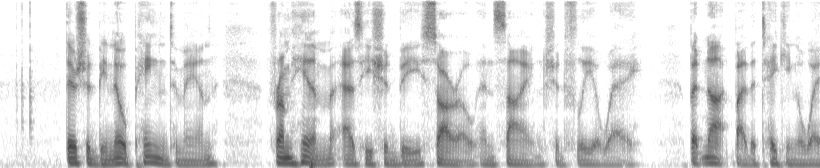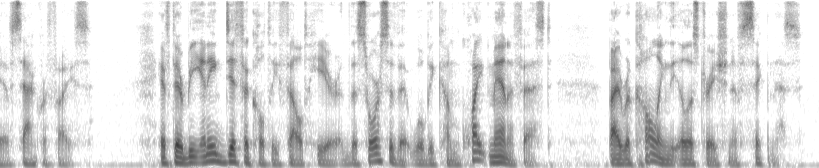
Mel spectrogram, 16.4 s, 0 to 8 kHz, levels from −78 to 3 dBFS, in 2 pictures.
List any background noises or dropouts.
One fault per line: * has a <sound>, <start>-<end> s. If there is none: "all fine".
* has a tap, 0.1-0.4 s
